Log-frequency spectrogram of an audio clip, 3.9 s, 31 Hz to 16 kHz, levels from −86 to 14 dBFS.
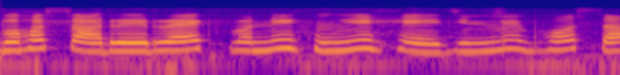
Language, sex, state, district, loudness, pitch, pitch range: Hindi, female, Punjab, Kapurthala, -16 LUFS, 245 Hz, 235-275 Hz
